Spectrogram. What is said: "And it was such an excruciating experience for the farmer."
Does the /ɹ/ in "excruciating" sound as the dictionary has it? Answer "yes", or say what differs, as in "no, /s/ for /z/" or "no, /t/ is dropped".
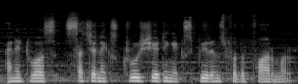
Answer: yes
